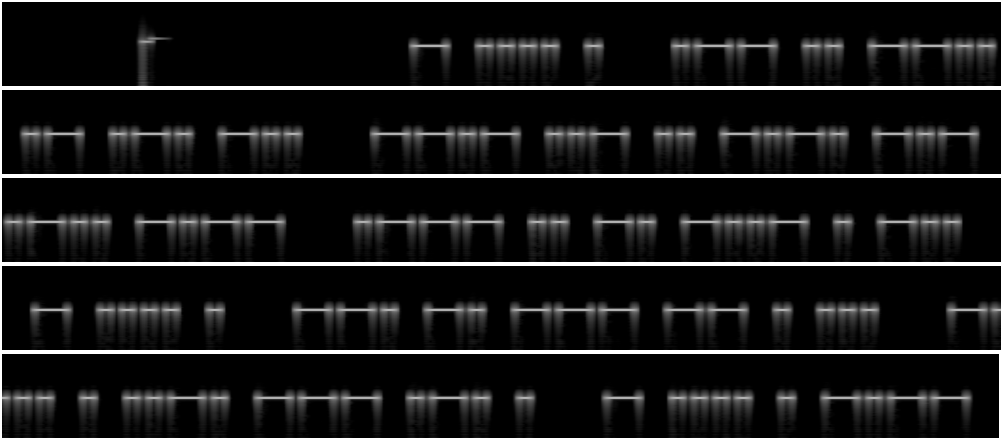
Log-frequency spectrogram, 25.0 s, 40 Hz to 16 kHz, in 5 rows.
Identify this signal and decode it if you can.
Morse code, heard as a keyed tone, about 22 wpm, 700 Hz. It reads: THE WIZARD QUICKLY JINXED THE GNOMES BEFORE THEY
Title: Pangram Challenge v2 - 22wpm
